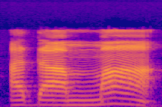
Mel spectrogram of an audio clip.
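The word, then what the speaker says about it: אֲדָמָה: M 밑에 짧은 줄은 강세입니다. 그래서 아담마 이렇게 되죠.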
